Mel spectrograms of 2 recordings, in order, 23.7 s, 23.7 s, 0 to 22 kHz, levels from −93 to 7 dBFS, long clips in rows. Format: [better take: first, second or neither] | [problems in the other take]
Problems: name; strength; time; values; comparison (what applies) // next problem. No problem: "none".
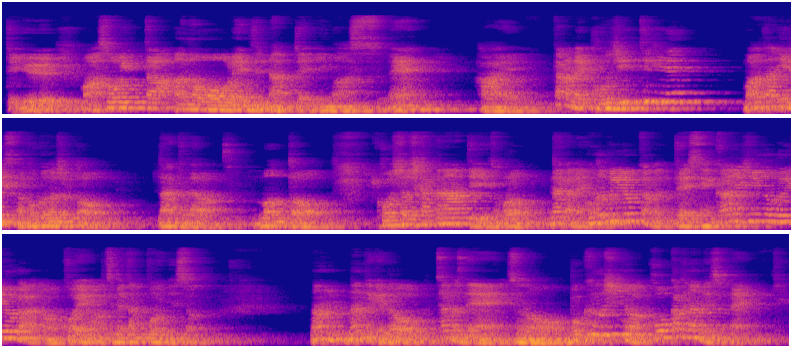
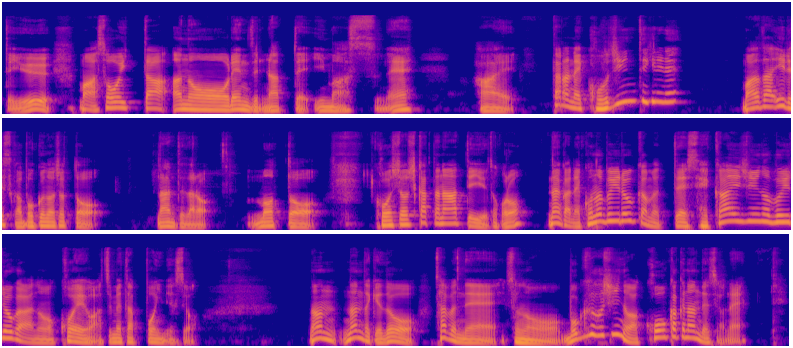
second | room echo; strong; dies away in 1 s // off-mic speech; far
